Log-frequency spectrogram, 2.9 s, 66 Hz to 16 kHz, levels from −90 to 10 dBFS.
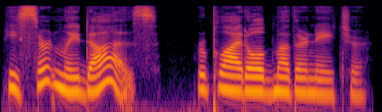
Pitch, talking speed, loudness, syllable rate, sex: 195 Hz, 145 wpm, -16 LUFS, 5.3 syllables/s, female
